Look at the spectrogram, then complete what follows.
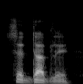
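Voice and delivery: plain reading voice

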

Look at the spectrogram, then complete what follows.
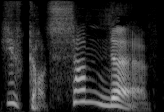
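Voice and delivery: slow, loud, high-pitched outrage. A narrator's reading. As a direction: stretch it out loudly, affronted. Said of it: "said Ron loudly".

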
